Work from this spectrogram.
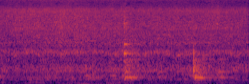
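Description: Ginger garlic paste frying in a pan, a continuous close sizzle broken by two brief scrapes of a spoon stirring it through.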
